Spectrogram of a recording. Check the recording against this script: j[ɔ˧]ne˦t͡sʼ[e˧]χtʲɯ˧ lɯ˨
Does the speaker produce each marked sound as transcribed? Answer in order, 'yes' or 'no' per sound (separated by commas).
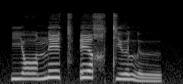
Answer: yes, no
